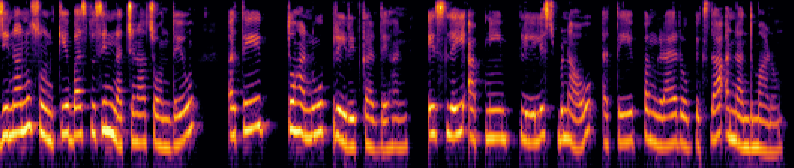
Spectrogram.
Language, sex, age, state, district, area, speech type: Punjabi, female, 18-30, Punjab, Jalandhar, urban, spontaneous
